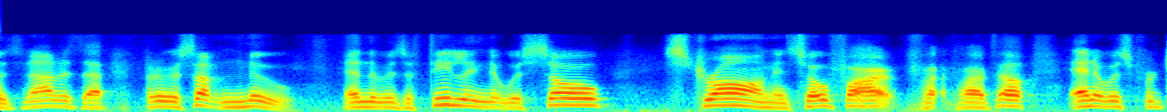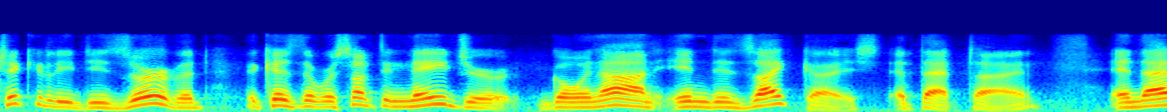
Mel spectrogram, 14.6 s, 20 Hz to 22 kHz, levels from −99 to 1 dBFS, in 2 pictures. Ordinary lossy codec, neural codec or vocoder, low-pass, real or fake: AAC, 48 kbps; codec, 24 kHz, 0.9 kbps, WavTokenizer, large speech release; 7.2 kHz; fake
